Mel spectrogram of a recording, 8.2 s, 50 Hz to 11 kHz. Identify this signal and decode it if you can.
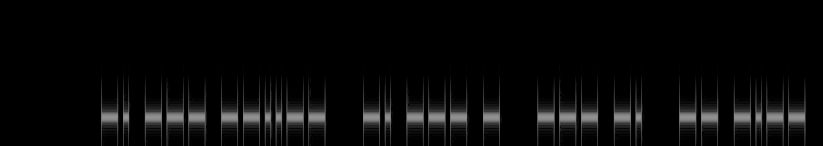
Morse code, heard as a keyed tone, about 22 wpm, 700 Hz. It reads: NO, NOT ON MY
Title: Sentences from Top 900 Words 22wpm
